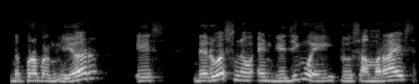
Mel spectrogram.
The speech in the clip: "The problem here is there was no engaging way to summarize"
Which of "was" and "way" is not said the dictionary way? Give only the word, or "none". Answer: was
